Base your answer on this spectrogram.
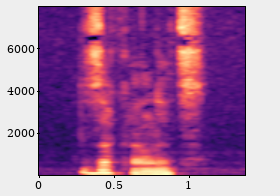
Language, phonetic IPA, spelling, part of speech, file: Polish, [zaˈkalɛt͡s], zakalec, noun, LL-Q809 (pol)-zakalec.wav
